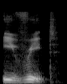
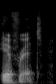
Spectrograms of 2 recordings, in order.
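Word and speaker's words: עברית: think, is that a short I vowel, ivrit, or is it a long I vowel, ivrit? It happens to be only the latter, but many people, because they only see it written that way, pronounce it ivrit, and they're wrong.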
